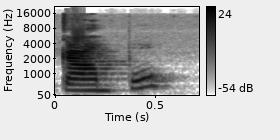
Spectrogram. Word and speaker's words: campo: El campo. El not campo. Campo. El campo. Go camping in the country, but it's pronounced campo.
